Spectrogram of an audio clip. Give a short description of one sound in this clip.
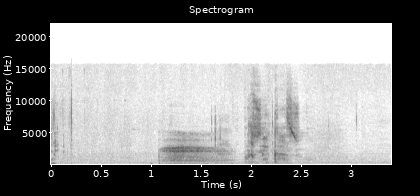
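A man answers quietly, close by.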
